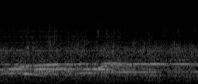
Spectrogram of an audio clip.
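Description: Applause from an audience at a Sunday campus gathering, thanking the volunteers who served. The crowd claps steadily and moderately, with a faint sustained tone running alongside, before the sound eases slightly near the end.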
